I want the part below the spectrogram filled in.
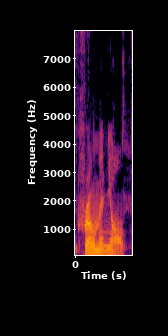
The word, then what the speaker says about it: Cro-Magnon: I did talk to this researcher. It's Cro-Magnon. – Okay. So anyway, listeners, you can say it right, or you cannot sound like an asshole.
